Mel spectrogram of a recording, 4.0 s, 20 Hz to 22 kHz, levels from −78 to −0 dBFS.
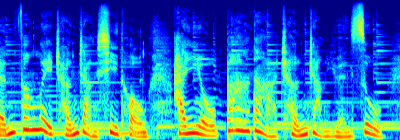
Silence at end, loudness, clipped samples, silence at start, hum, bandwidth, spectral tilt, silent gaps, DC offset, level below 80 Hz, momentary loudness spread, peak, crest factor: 0 s; -16 LUFS; under 0.1%; 0 s; none; 19.5 kHz; -5.5 dB/octave; none; under 0.1%; -50 dBFS; 6 LU; -4 dBFS; 12 dB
